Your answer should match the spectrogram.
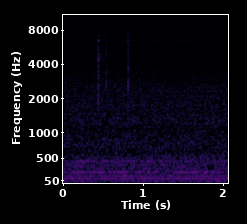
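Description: Quiet room tone with a faint steady low hum, and two small faint clicks about half a second in.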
